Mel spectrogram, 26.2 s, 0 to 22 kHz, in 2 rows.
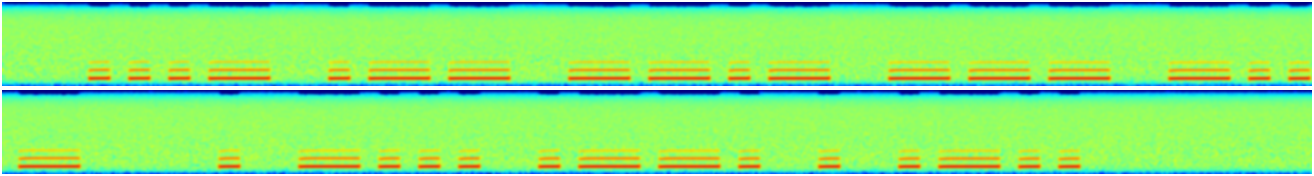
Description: Morse code, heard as a keyed tone, machine-sent, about 6 wpm, 380 Hz. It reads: VWQOX EBPEL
